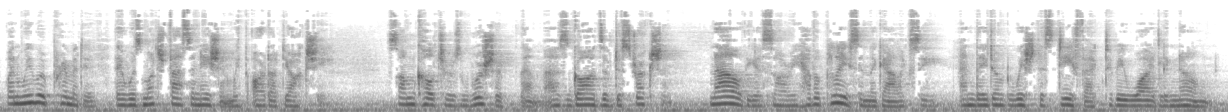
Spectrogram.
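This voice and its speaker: An actress playing a stoic, centuries-old alien warrior woman bound by a code in a video game, speaking in a measured, formal, solemn manner. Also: lowish voice, a little mellow, slight background noise, natural voice, poor audio. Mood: solemn, stern. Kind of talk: video game dialogue acting.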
